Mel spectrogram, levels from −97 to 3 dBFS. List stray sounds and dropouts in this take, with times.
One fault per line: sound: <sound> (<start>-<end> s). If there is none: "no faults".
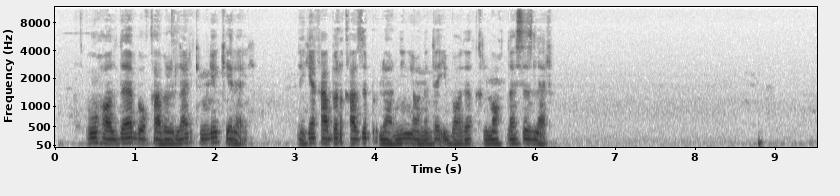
no faults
